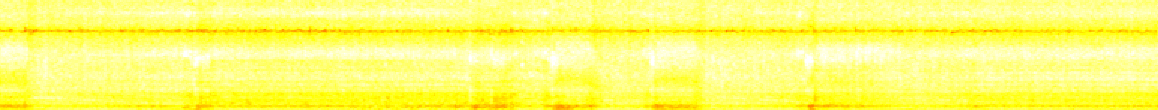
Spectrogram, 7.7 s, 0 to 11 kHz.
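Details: Dual-quad carbureted V8 in a 1914 vehicle build, after the carb's possibly plugged passages were cleaned because it had been puking fuel. It settles into a steady, even lope after throttle blips, with no misses or knocks. Air screws now respond and it is not pouring fuel. Normal idle.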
